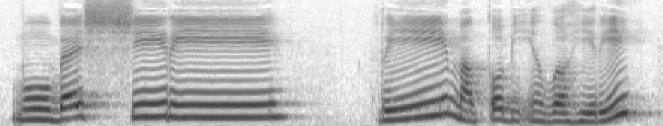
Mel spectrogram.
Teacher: secara tarqik karena ra berbaris tapi barisnya di bawah kasrah maka bacanya tipis tidak perlu mengangkat pangkal lidah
